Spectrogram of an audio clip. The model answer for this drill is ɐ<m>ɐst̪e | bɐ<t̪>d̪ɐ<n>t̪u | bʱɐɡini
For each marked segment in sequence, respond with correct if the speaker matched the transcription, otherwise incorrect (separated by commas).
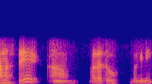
correct, incorrect, incorrect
